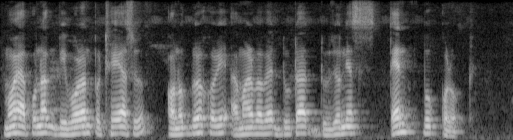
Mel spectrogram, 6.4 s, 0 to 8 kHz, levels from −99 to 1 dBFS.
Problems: background sounds at intervals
